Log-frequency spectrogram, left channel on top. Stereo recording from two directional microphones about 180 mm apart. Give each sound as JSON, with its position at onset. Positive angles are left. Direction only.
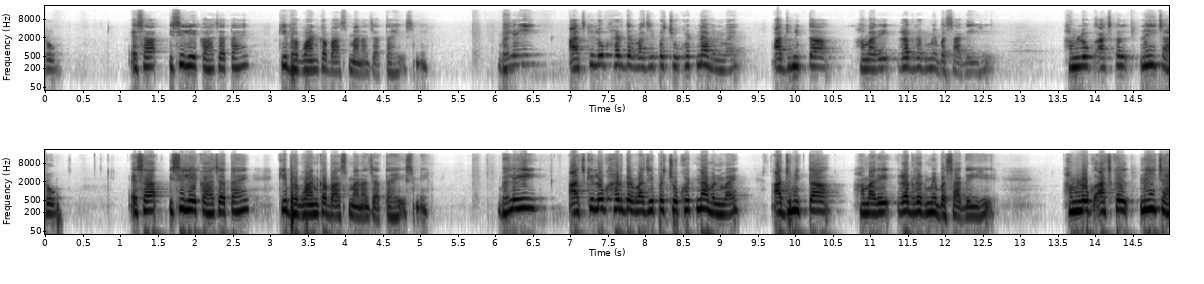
{"t": 0.8, "sound": "a woman's voice", "side_deg": -50}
